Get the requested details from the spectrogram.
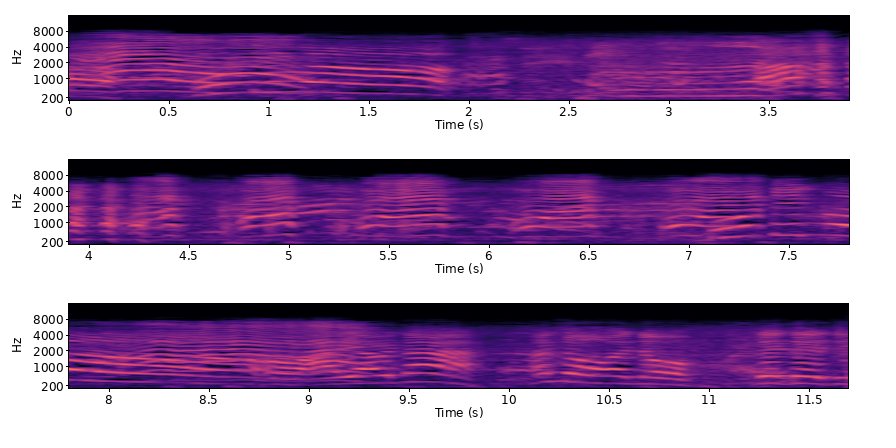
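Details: Hungry infant crying after the milk ran out: loud, sustained wailing in rhythmic bursts with brief gasping breaths between cries.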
